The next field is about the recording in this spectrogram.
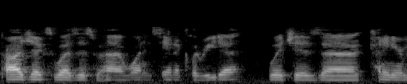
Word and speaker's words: Santa Clarita: Yeah, Santa Clarita.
